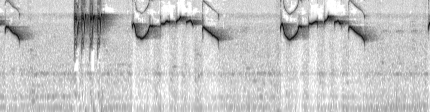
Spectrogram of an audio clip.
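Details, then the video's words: Black sunbird giving crecetan chatter: a quick buzzy burst, then long swooping high whistled phrases of dipping, rising notes, two full runs with short silences between. "crecetan dan tembakan beruntun Kolibri Wulung"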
